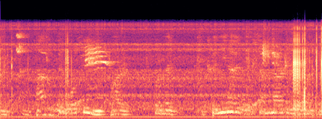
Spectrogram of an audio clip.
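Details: Domestic mother cat with her kitten daughter, teaching her self defence: low, moaning harmonic growls in short bursts, a brief higher wail near two seconds, and sharp clicking scuffles at the end.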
